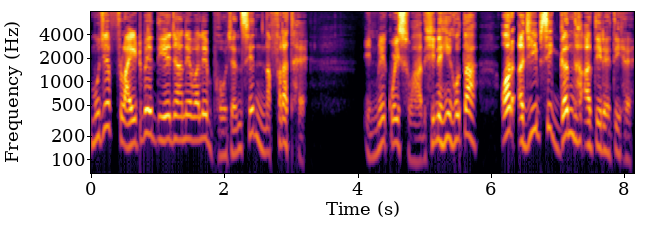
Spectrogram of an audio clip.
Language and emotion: Hindi, disgusted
